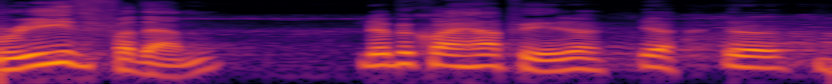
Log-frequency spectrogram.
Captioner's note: laughter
